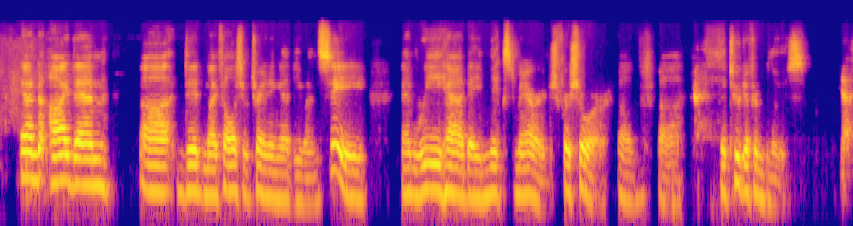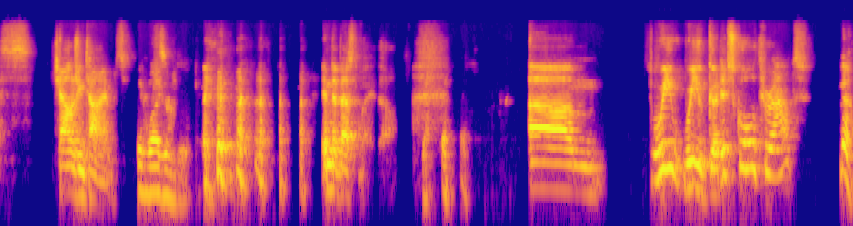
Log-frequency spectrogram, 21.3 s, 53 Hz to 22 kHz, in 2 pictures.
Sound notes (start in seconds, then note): 13.1 laughs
